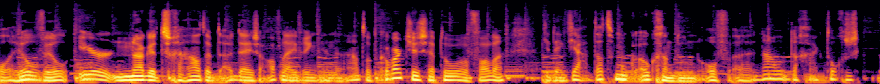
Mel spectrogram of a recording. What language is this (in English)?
Dutch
